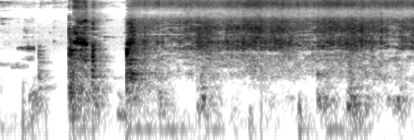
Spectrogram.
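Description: Chopped onions and spices frying in oil in a non-stick pan: a steady sizzle, with a spatula scraping and stirring through them. The sound cuts in and out during about the first second.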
